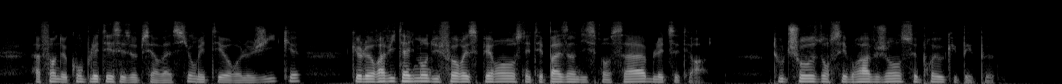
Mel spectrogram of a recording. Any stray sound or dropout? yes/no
no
